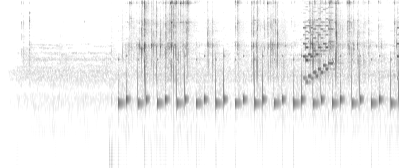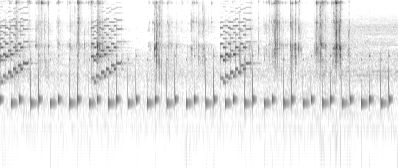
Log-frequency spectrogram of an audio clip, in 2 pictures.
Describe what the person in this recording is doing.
I was spining my keys in the hand while pressing on the door bell. I was waiting for door to open all the while my phone was ringing with a notification that timer is up, which ment that i'm late for dinner.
